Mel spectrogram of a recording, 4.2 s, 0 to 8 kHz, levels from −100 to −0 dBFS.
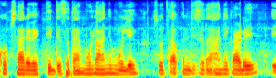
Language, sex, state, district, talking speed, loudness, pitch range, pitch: Marathi, male, Maharashtra, Solapur, 215 wpm, -18 LUFS, 110-115 Hz, 115 Hz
